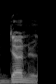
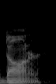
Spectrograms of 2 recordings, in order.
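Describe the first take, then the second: First: The first syllable has an 'uh' vowel. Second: The first syllable has an 'aw' vowel. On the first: This is the original German form of the name. "That's the German one" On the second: This is the later American form of the name. "the American one is Donner"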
